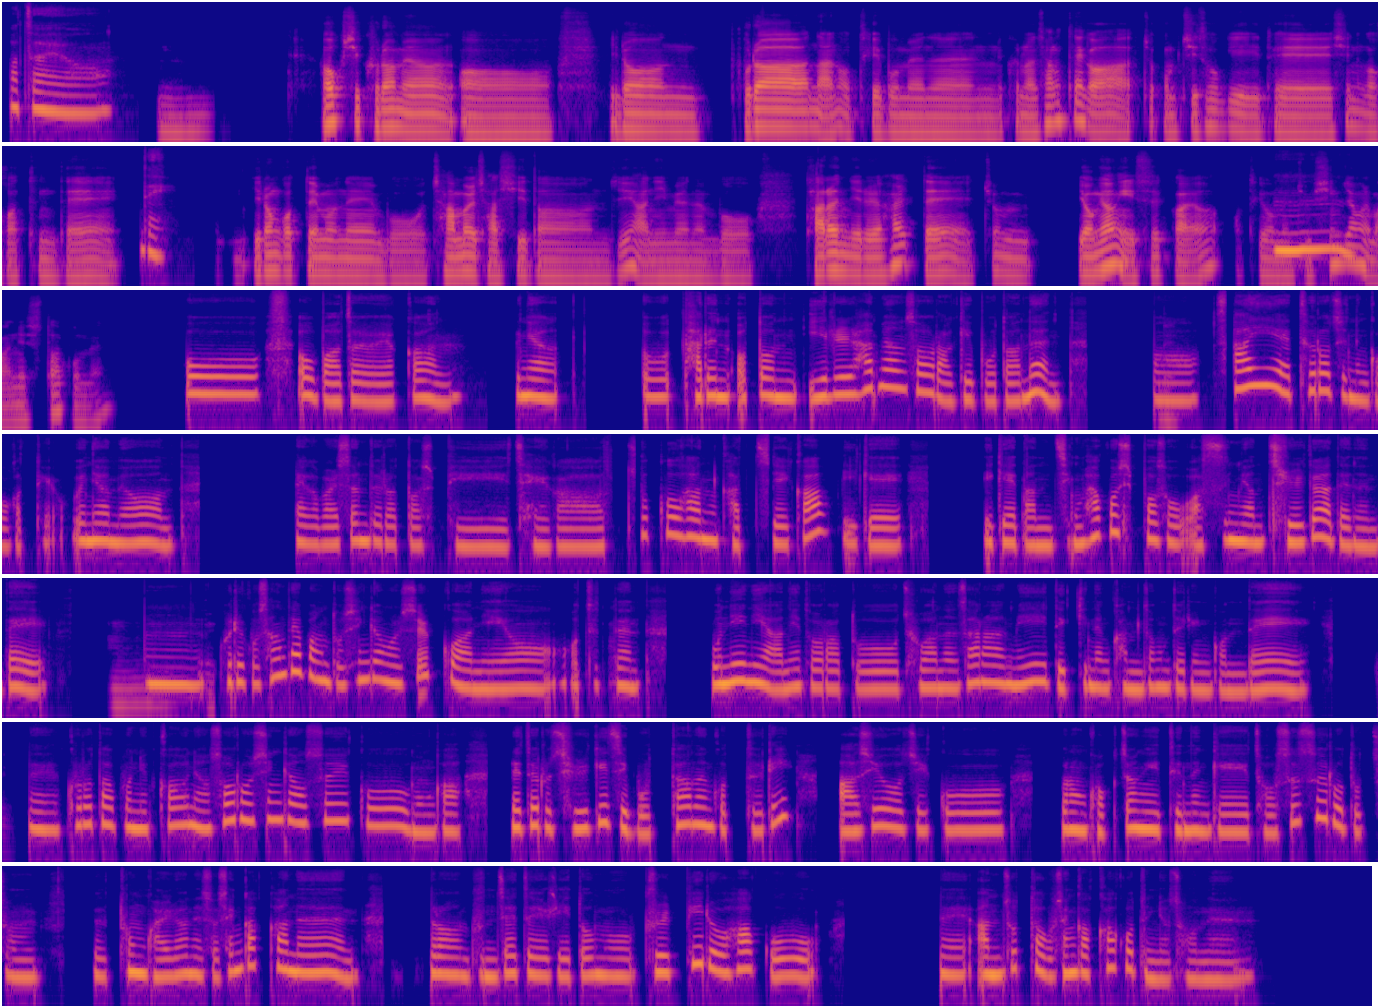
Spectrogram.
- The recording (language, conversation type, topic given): Korean, advice, 재정 걱정 때문에 계속 불안하고 걱정이 많은데 어떻게 해야 하나요?
- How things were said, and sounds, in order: tapping; other background noise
